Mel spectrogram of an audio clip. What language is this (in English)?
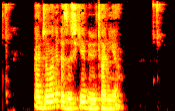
Persian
